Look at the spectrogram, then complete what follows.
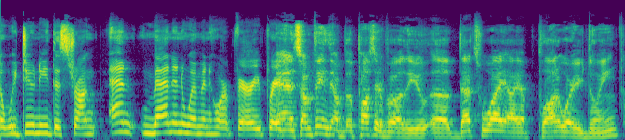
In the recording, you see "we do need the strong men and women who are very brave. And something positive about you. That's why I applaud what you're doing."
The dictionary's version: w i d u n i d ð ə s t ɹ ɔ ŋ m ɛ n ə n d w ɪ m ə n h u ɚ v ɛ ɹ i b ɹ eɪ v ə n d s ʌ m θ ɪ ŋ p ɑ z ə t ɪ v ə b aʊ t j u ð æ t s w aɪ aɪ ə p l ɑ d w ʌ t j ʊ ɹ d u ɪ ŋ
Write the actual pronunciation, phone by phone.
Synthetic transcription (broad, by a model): w i d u n i d ð ə s t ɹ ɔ ŋ m ɛ n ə n w ɪ m ə n h u ɚ v ɛ ɹ i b ɹ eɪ ə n s ʌ m θ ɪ ŋ p ɑ z ə t ɪ v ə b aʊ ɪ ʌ ð æ t s w aɪ aɪ ə p l ɑ d w ʌ t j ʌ ɹ d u ɪ ŋ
